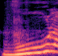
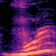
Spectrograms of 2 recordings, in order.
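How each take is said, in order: First: The vowel is long, like 'oo' in 'pool'. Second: The vowel is short, like 'oo' in 'book'. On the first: The speaker calls it wrong. "വൂൾ എന്നല്ല പറയുന്നത്" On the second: The speaker calls it right. "Short വവലാണ് വരുന്നത്"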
